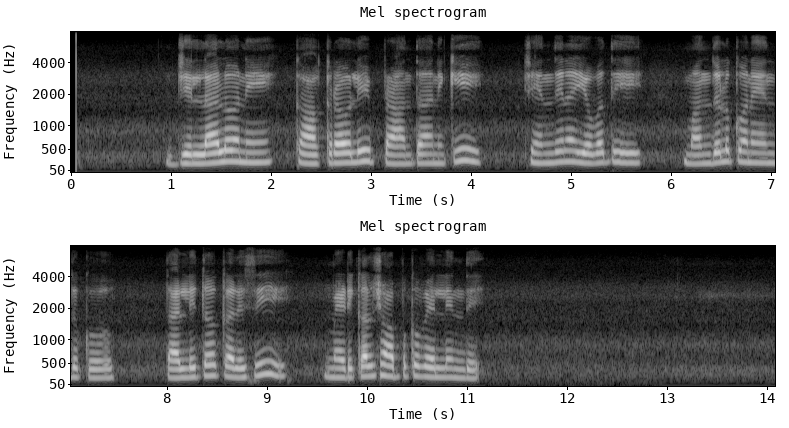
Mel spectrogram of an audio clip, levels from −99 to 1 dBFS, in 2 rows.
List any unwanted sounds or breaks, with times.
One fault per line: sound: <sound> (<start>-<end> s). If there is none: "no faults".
no faults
